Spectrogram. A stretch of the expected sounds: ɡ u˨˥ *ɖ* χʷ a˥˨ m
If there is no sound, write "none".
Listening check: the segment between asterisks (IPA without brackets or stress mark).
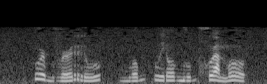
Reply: b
